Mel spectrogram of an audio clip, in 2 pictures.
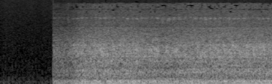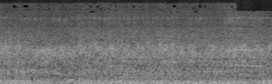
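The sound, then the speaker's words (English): Steady engine and road noise from a Humvee driving around the Kentucky Capitol building, a loud constant drone that cuts in abruptly and holds unchanged to the end. “Military buildup in the great state of Kentucky. Here's a Humvee driving around the Capitol building,”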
